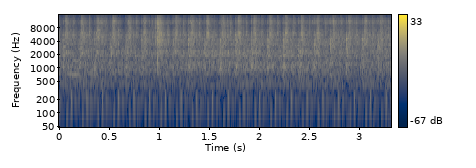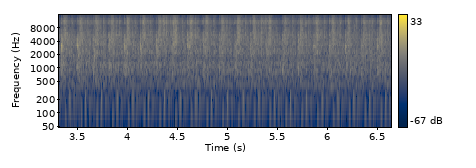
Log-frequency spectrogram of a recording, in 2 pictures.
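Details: Yanmar 105 walk-behind tractor diesel pumping water to irrigate sugarcane: steady quick beat under pump load with a hard metallic knock on every firing stroke, the engine knocking under load.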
